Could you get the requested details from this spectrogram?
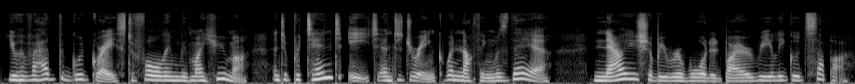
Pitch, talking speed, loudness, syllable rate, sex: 185 Hz, 240 wpm, -19 LUFS, 5.5 syllables/s, female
